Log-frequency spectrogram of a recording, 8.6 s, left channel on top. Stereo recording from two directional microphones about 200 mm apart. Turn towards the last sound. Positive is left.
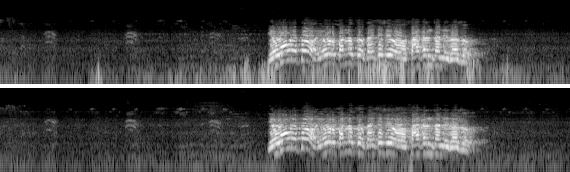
turn(degrees=10)  # may be behind; listen again after turning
